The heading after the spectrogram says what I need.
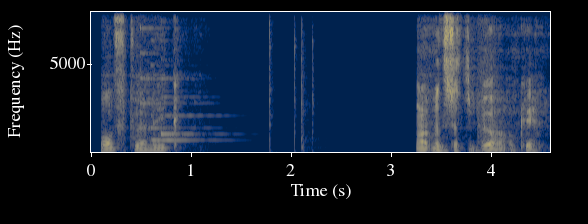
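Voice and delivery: usual speaking voice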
